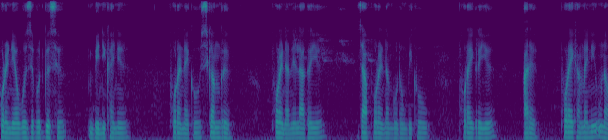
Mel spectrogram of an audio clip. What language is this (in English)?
Bodo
